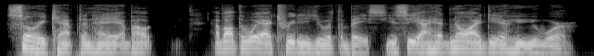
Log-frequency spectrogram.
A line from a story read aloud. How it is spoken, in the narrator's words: Lance stammered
